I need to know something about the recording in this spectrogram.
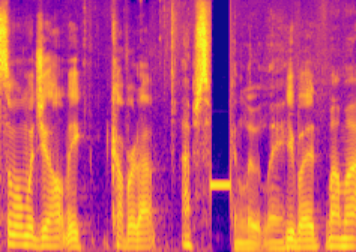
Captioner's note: beep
